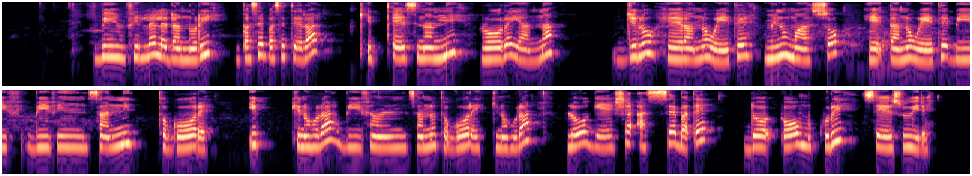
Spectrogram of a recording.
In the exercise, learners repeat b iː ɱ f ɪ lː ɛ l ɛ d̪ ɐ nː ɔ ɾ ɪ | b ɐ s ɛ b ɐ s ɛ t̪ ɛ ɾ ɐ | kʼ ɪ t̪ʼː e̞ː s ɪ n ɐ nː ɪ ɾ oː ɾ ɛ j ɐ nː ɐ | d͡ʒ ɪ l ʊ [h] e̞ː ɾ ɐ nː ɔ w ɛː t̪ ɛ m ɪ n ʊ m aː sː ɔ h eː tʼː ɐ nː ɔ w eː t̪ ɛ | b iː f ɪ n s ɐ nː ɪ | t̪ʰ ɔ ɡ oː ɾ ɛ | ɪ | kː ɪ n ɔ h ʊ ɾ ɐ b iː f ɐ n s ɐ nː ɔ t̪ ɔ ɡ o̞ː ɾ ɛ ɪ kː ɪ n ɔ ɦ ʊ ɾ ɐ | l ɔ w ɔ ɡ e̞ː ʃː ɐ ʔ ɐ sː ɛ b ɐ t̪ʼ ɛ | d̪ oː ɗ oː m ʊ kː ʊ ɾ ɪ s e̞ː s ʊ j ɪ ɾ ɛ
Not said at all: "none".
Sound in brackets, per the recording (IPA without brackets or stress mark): h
